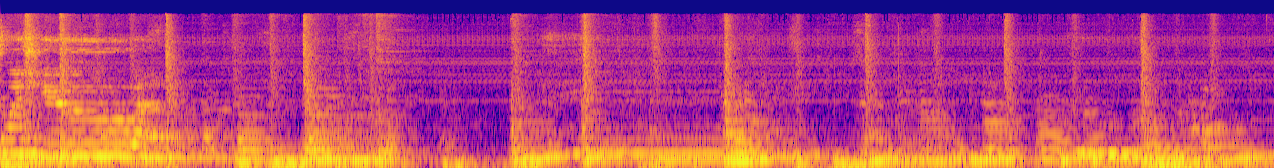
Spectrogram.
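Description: Live blues band playing, led by electric bass and guitar, with singing at times; the music drops back briefly about a third of the way through.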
